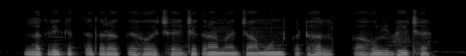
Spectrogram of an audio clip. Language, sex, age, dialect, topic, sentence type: Maithili, male, 18-24, Angika, agriculture, statement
